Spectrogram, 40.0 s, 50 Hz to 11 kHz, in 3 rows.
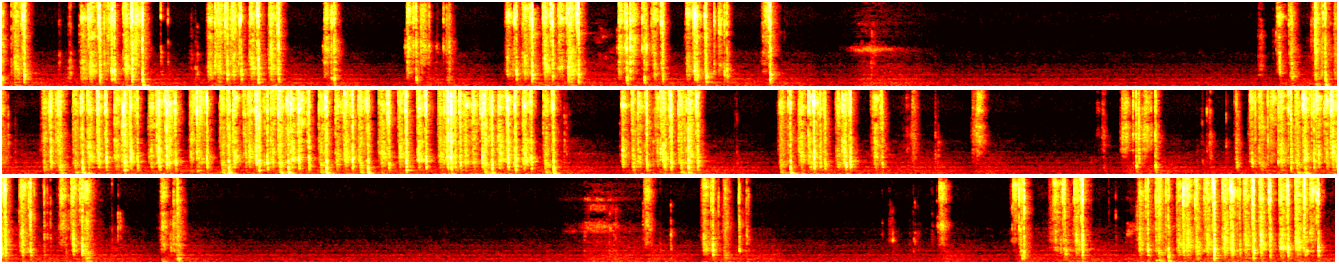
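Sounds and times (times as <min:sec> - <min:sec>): mechanical keyboard typing: 0:00.0 - 0:03.4, 0:04.0 - 0:07.8, 0:12.7 - 0:19.0, 0:19.6 - 0:20.4, 0:21.1 - 0:22.3, 0:24.6 - 0:28.6, 0:33.7 - 0:34.2, 0:36.8 - 0:40.0.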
